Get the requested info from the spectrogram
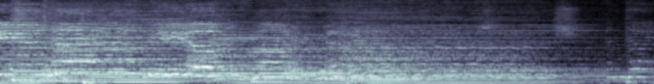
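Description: A woman singing live into a microphone over instrumental accompaniment, holding long sustained notes that fade away toward the end.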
